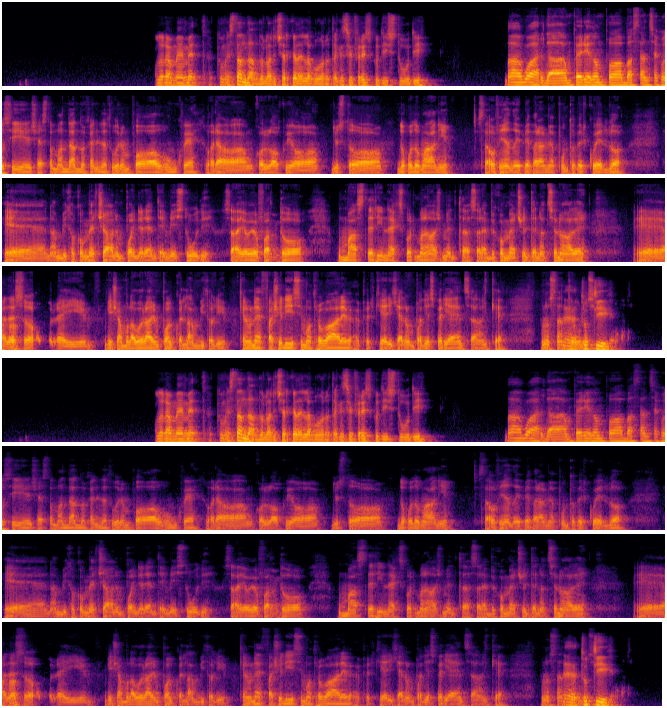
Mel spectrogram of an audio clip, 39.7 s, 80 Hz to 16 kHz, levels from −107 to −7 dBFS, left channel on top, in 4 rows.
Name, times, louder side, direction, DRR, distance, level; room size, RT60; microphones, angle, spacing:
voice 1, 2.3-6.3 23.9-24.1 29.8-30.1 38.2-39.0, equal, 5° right, 0.5 m, -29 dB
voice 2, 7.5-16.7 17.2-19.3 19.9-28.9 29.4-37.4 37.9-38.7, left 6 dB, 70° left, 0.3 m, -32 dB
5.6 x 5.2 x 4.4 m
head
